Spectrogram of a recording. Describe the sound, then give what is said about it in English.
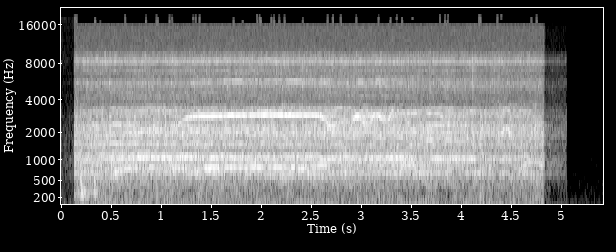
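A loud, dense round of applause, with faint whistle-like tones riding on top, holds steady for nearly five seconds, then cuts off abruptly into silence. “That was a round of powerful applause that stopped right on a dime.”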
